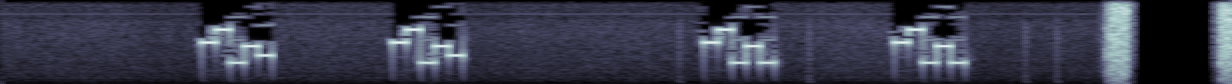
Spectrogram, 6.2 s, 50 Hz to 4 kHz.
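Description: Five-tone selective call (ZVEI), heard as quick runs of five tones, tones of about 80 ms. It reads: 88174 88174 88171 88171
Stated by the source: ZVEI five-tone call received by SDR, from the feuerwehr-orlamuende.org archive.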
